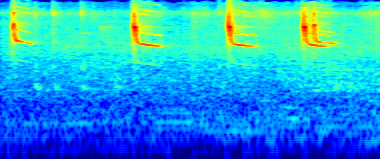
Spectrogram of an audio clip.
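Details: Lure recording of a young prenjak kepala merah tailorbird begging: scattered high, rasping down-slurred chips, four main notes with irregular gaps, the last one doubled, over low steady background noise.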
